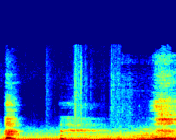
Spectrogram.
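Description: A short, sharp gasp just after the start, over a steady low drone of background music.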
